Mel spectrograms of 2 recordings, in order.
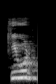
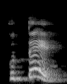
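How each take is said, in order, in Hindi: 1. यह एक लंबी 'kyoo' ध्वनि से शुरू होता है। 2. यह एक छोटी 'kuh' ध्वनि से शुरू होता है। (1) "क्यूट पढ़ेंगे।" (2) "ऐसा नहीं, कुत्ते नहीं बोलते हैं।"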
